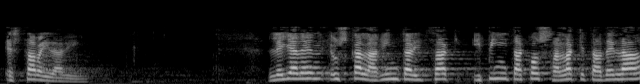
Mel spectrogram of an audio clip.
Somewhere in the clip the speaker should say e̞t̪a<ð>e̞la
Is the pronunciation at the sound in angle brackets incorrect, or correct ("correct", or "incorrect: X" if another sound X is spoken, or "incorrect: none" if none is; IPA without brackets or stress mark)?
correct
